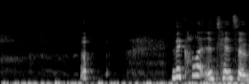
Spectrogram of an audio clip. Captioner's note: laughs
